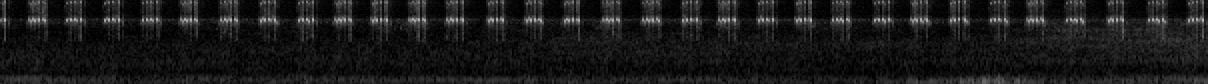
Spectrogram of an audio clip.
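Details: In daytime dry grass a cricket chirps cleanly and loudly, producing bright high pulses at a regular pace of about four per second, with nearly silent surroundings.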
